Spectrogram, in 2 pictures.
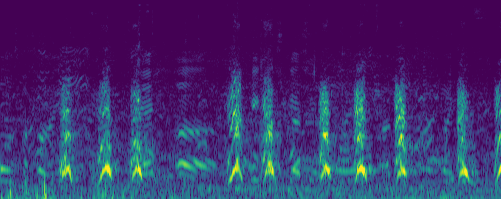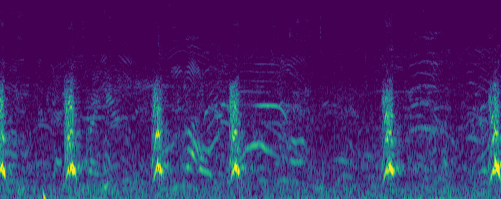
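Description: A dog barking over and over, short sharp barks about two a second that pause briefly near the eight-second mark, with people's voices in the background.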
